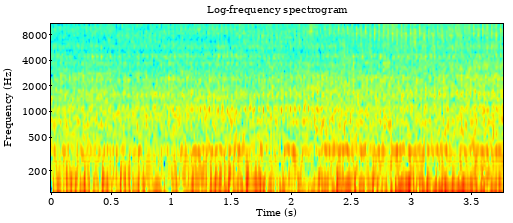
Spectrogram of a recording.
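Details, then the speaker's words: Mazda Skyactiv diesel first start after coolant-pushing repair, mechanics checking for leaks and abnormal sounds before a test drive: steady, even clatter at settled idle with no knocks or misses; running smoothly. "ก็เป็นอันเรียบร้อยเสียงสตาร์ทแรกของเครื่องแก้ไขน้ำดันหน่ะตอนนี้เนี่ยเห็นมยทีมช่างเนี่ยเค้าก็นั่งเช็คหมดนะครับว่ามีอะไรรั่วซึมผิดปกติอะไรหรือเปล่าไม่ว่าจะเป็นเรื่องเสียงเรื่องของเหลวนะครับ"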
